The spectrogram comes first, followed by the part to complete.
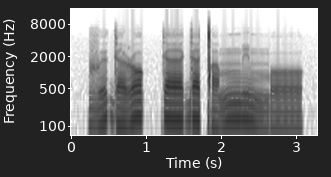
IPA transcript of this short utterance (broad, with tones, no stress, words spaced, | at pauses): vɨ˩˥ɡɛ˩ɭo˥ kːɛː˧ɡɛ˧ǀɐ˩ mːi˧mːoː˩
